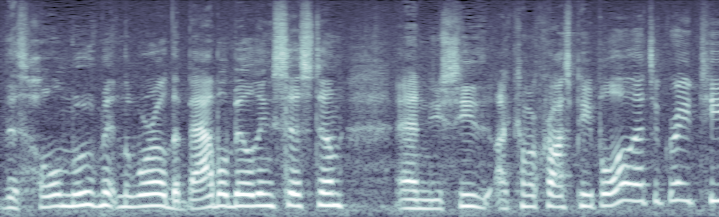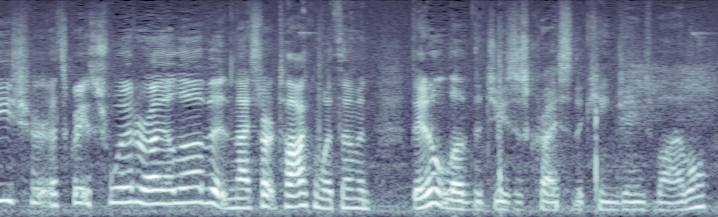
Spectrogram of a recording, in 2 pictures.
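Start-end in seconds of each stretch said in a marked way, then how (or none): 4.6-7.1 high-pitched imitation of an admirer; mock gushing. Preacher mimicking people admiring a t-shirt, mock gushing. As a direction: gush in a put-on high voice.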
